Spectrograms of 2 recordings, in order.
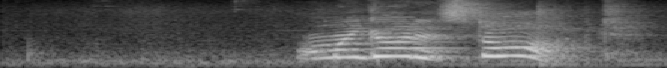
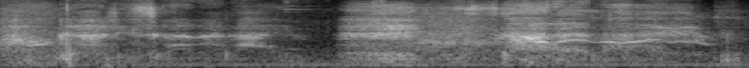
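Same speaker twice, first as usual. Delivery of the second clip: panicked whisper. Acted. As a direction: squeak it out in terror.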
